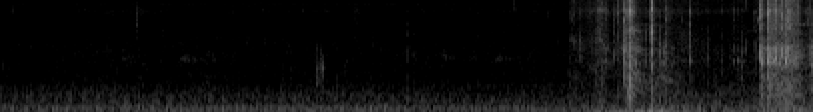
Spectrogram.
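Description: Faint low background, then from about three seconds in a series of short scraping and knocking handling noises as a fishing rod and its spinning reel are grabbed, the loudest one just before the end.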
